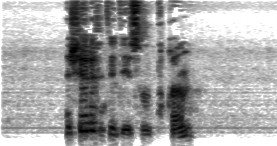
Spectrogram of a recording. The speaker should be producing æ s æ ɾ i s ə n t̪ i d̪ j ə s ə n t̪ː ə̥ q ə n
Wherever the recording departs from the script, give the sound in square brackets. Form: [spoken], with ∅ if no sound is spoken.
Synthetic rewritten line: æ [ʃ] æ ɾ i [θ] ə n t̪ i d̪ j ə s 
